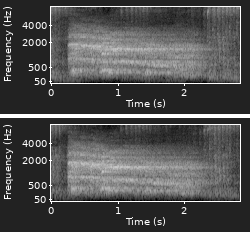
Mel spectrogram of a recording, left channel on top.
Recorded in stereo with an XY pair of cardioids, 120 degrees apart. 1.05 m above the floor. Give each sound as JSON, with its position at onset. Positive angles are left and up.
{"t": 0.2, "sound": "laughter", "azimuth_deg": -45, "distance_m": 0.9}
